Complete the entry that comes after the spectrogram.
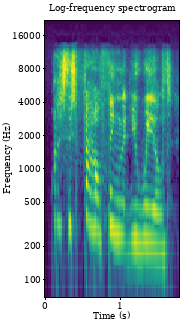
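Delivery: high spirit voice calling out; a spirit recoiling from the blade; unearthly voice. Acted. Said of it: "the voice kinda calls out".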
